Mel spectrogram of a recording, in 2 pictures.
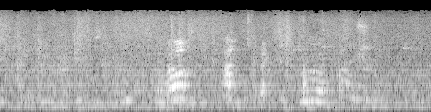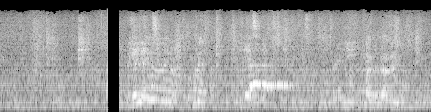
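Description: Children's voices chatter and call out in an echoing hall.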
